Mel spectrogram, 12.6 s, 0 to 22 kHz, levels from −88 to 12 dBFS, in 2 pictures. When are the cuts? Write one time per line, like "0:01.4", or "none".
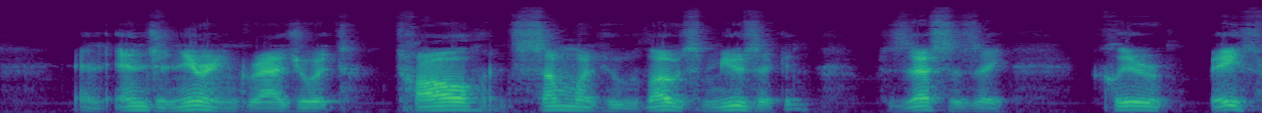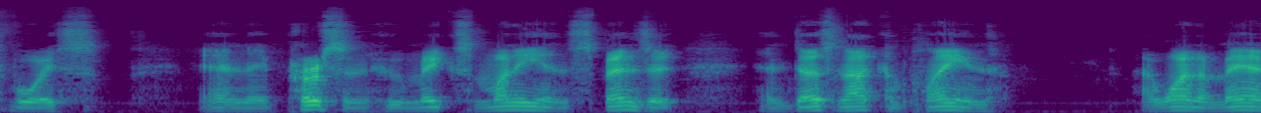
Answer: none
